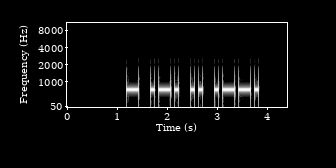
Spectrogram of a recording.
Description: Morse code, heard as a keyed tone, about 15 wpm, 700 Hz. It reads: TRIP
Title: Top 1251-1500 Words 15wpm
